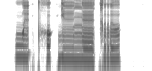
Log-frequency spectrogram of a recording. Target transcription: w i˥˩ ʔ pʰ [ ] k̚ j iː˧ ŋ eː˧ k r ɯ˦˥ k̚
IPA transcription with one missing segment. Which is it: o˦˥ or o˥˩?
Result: o˥˩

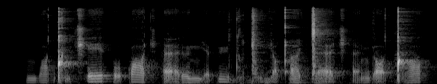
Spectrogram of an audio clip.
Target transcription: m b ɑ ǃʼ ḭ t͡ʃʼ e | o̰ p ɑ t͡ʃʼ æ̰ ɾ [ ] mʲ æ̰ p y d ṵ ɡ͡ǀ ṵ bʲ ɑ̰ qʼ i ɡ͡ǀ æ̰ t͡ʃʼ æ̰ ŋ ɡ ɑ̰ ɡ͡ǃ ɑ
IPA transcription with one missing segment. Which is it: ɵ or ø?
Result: ø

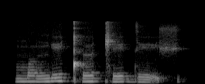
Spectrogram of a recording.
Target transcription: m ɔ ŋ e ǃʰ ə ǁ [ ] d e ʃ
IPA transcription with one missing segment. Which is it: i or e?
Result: e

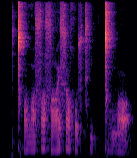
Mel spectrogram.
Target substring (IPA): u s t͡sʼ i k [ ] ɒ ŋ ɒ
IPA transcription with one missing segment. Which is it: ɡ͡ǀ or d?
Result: ɡ͡ǀ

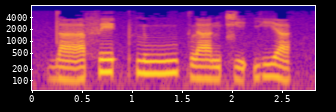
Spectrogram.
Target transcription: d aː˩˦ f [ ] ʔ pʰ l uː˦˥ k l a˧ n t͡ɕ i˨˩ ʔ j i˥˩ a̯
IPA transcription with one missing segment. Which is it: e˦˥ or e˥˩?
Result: e˦˥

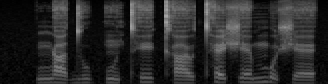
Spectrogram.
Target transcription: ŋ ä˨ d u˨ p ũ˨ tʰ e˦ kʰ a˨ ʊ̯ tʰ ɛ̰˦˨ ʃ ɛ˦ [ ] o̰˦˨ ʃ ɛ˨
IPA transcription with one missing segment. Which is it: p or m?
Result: m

